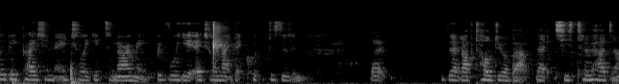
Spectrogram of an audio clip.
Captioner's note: snaps her fingers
